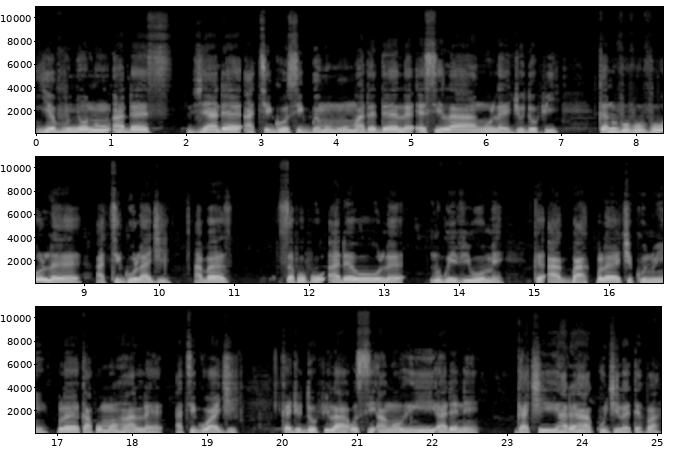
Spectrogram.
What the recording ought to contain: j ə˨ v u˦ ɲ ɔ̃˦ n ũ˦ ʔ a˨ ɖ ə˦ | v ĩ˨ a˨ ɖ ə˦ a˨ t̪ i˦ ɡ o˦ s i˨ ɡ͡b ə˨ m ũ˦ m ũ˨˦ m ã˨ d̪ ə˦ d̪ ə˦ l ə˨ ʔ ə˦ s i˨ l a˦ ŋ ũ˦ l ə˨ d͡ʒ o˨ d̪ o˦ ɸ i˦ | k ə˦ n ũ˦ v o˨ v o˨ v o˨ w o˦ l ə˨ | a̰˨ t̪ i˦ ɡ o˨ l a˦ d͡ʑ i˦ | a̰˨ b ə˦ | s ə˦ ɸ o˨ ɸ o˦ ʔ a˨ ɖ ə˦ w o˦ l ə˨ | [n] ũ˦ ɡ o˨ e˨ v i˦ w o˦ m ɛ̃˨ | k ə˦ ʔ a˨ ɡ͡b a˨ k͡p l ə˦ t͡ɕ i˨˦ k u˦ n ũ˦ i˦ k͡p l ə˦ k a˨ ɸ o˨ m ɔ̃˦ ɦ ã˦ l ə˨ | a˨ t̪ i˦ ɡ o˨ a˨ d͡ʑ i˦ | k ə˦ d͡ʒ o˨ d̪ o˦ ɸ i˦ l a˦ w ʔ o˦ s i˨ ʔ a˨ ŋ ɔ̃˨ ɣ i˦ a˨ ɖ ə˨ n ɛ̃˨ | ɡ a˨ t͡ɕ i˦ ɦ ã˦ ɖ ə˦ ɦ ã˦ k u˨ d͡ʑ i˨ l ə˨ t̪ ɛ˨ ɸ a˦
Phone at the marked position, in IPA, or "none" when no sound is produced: n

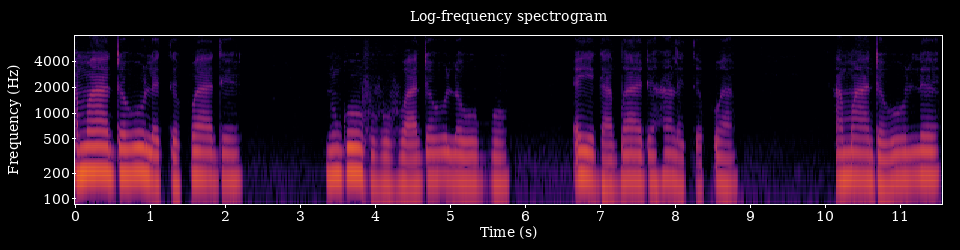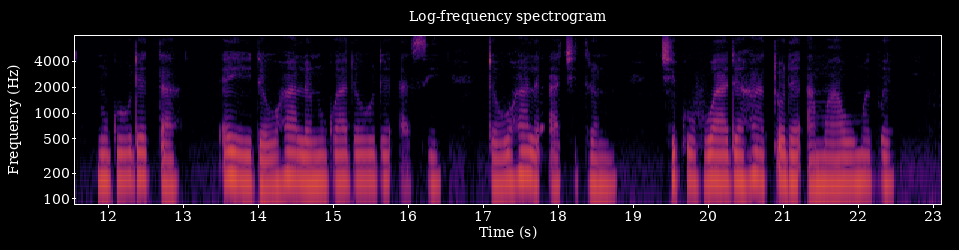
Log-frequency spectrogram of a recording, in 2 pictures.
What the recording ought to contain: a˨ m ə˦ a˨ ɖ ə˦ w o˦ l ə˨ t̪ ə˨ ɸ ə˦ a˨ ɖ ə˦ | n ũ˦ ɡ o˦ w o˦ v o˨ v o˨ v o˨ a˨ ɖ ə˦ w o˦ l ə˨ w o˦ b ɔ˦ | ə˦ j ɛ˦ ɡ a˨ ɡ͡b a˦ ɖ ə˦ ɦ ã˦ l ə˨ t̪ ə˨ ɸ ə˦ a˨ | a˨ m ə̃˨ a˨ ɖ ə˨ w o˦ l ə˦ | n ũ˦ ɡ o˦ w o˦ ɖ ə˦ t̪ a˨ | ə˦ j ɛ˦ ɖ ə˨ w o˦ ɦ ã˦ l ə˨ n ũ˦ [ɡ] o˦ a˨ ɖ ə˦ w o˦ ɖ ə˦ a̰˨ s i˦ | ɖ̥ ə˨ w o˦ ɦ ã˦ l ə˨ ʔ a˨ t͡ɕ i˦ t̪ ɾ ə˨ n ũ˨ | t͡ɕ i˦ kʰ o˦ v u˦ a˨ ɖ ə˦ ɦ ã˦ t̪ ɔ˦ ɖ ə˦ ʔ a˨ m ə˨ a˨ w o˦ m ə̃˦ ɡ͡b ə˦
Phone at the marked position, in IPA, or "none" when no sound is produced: ɡ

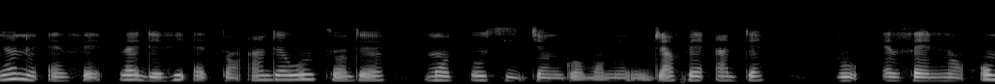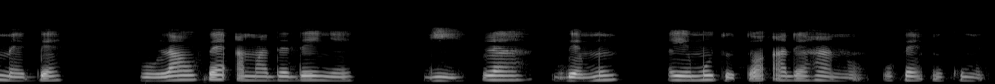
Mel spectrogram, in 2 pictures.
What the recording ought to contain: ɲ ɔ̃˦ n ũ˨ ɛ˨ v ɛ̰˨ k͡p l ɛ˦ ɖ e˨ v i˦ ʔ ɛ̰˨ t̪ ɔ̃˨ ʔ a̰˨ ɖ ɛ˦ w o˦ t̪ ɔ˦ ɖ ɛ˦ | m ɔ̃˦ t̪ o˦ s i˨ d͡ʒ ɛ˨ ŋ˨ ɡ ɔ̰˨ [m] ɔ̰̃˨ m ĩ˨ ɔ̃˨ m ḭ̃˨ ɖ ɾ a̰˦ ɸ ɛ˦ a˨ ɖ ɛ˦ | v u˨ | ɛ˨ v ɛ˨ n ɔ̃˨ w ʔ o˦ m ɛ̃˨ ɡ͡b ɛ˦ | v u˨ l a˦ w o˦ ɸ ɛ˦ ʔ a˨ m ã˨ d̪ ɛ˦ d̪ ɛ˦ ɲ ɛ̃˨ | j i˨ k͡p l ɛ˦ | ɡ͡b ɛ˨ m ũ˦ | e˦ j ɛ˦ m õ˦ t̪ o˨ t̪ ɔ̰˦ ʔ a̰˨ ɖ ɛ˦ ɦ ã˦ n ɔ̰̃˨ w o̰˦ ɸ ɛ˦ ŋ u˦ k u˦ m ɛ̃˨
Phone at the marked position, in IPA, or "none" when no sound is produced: m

